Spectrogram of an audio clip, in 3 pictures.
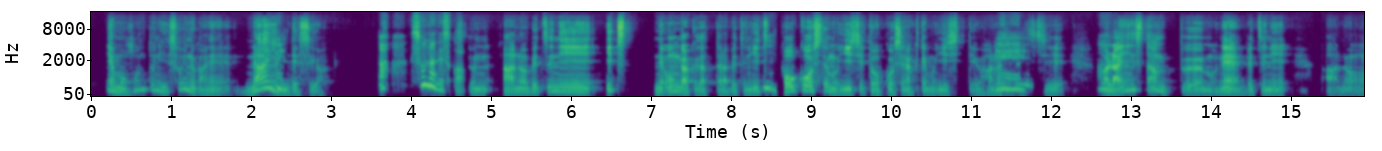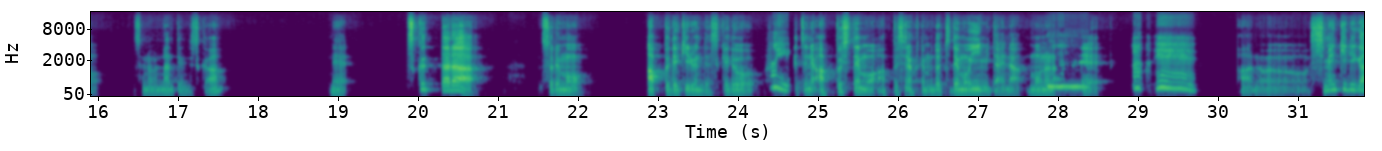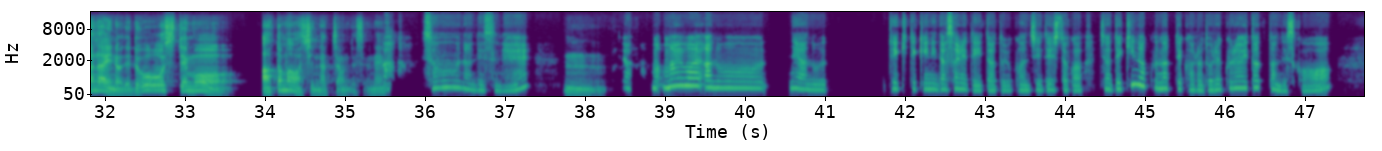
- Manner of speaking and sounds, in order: none
- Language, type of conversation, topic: Japanese, advice, 創作に使う時間を確保できずに悩んでいる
